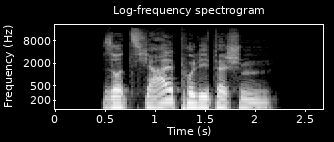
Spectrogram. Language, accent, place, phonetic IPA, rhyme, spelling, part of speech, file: German, Germany, Berlin, [zoˈt͡si̯aːlpoˌliːtɪʃm̩], -aːlpoliːtɪʃm̩, sozialpolitischem, adjective, De-sozialpolitischem.ogg
- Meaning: strong dative masculine/neuter singular of sozialpolitisch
